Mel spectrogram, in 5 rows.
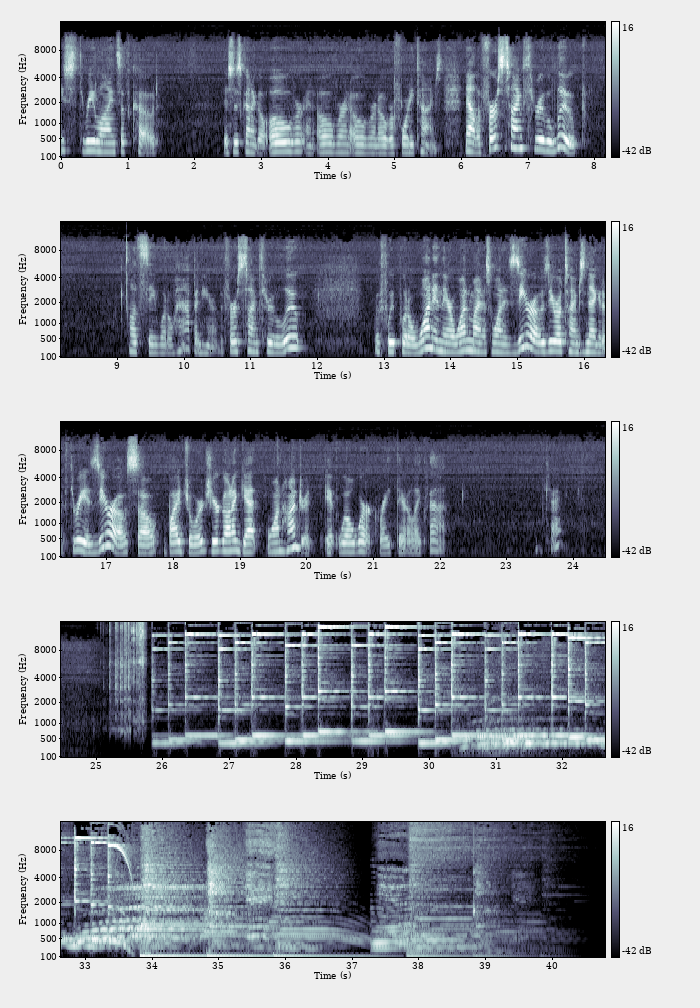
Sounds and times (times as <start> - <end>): Music: 25.8 - 40.7.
